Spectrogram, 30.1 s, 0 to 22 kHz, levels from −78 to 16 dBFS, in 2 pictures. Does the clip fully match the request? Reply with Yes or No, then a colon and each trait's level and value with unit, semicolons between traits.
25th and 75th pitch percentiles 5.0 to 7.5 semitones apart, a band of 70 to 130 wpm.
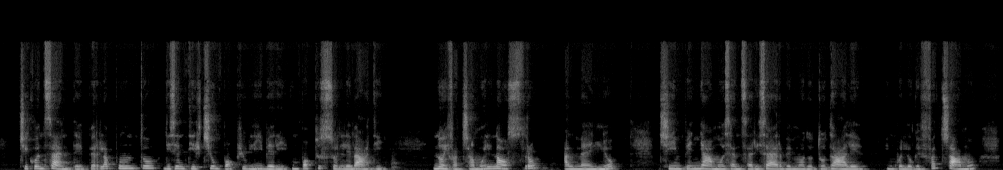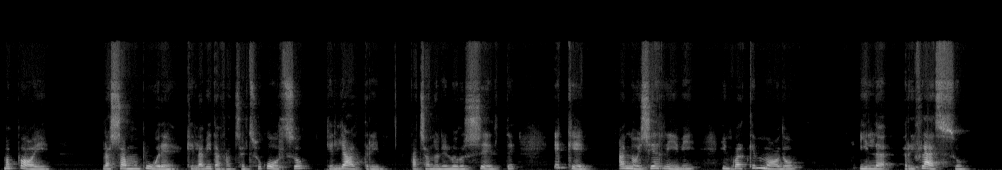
Yes: wide, 5.5 semitones; average, 120 wpm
